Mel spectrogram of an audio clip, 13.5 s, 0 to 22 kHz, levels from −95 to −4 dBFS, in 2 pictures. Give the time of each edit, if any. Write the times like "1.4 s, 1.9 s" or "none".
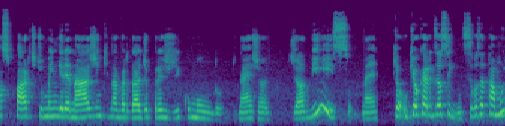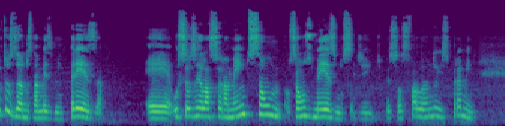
5.0 s, 11.4 s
